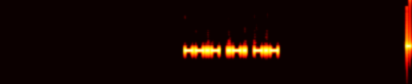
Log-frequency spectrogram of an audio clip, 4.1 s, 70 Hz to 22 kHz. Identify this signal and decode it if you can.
Morse code, heard as a keyed tone, about 44 wpm, 700 Hz. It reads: QRK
